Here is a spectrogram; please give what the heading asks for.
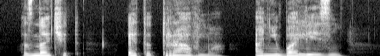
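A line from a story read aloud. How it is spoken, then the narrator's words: Sighing. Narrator (Russian): вздохнула она наконец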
